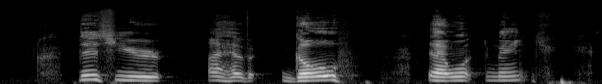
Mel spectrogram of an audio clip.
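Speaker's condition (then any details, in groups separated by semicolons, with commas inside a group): Cerebral palsy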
